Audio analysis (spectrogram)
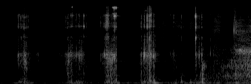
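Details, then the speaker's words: Salvaged wind-speed anemometer, its shaft turned by hand. Gritty, crunchy scraping in short bursts from heavily corroded bearing balls, apparently from water ingress: failed corroded ball bearing that stopped the unit working. "oh that bearing's gone it feels really rough you might [Music] be able to hear it but yeah there's a fair amount of corrosion on the balls and that bearing so that's failed"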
